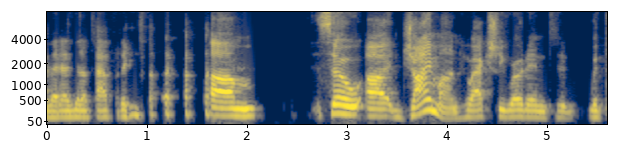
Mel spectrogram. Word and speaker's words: Jaimon: All right, back to Jaimon, who not Jimon like Digimon, but Jaimon. And for reference, he put in phonetically, as in Jai Courtney.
